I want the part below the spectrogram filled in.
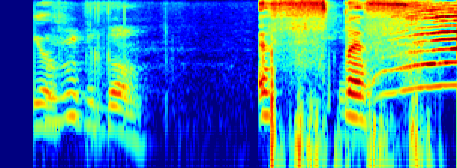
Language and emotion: Russian, neutral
